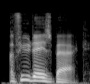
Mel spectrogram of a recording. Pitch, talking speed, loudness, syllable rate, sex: 135 Hz, 265 wpm, -15 LUFS, 5.6 syllables/s, male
